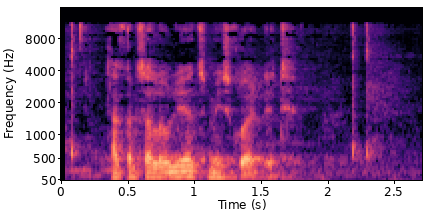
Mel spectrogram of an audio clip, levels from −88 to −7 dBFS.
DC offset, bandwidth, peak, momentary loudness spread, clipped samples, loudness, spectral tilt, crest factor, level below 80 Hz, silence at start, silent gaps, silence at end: under 0.1%; 12 kHz; -4 dBFS; 18 LU; under 0.1%; -24 LUFS; -4.5 dB/octave; 20 dB; -48 dBFS; 0.05 s; none; 0.3 s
